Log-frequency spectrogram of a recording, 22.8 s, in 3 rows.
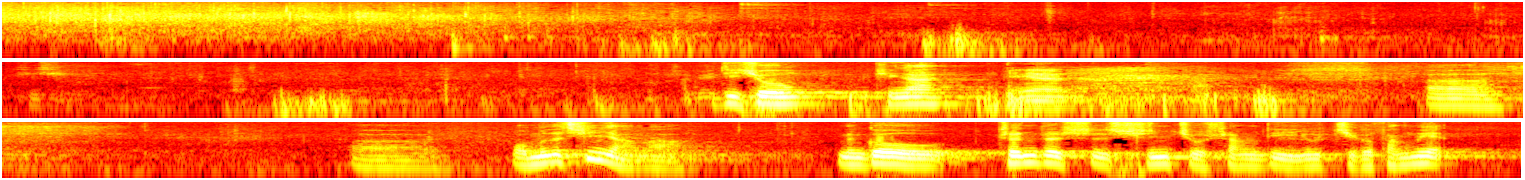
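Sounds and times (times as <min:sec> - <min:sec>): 
audience applause: 0:00.0 - 0:03.7
speech: 0:11.2 - 0:13.2, 0:14.8 - 0:15.2, 0:17.8 - 0:18.7, 0:19.4 - 0:22.6.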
